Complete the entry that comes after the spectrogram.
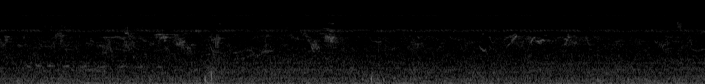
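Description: Faint open-air ambience: a steady hiss with a thin high tone, and scattered short chirps of small birds.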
